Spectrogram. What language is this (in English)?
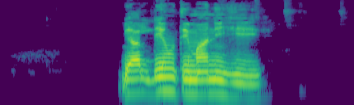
Khetrani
